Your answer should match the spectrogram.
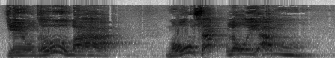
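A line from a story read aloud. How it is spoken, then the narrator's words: Sudden loud shout. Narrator (Vietnamese): Đột ngột Chung Ly Mộ Hoàng quát lớn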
